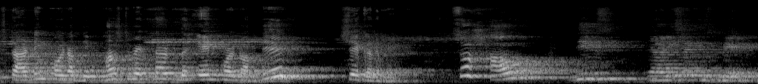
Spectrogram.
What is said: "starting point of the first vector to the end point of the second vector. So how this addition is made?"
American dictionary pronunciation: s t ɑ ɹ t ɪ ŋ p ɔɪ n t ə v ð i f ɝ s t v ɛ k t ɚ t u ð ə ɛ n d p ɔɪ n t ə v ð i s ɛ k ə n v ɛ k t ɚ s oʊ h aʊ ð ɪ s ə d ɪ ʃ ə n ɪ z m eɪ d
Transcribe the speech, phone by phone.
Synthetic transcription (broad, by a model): s t ɑ ɹ t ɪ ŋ p ɔɪ n t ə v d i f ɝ s t v ɛ k t ɚ t u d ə ɛ n d p ɔɪ n t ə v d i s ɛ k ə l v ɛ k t s oʊ h aʊ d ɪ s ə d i s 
